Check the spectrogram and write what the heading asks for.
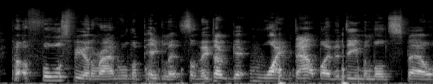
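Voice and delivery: ordinary talk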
